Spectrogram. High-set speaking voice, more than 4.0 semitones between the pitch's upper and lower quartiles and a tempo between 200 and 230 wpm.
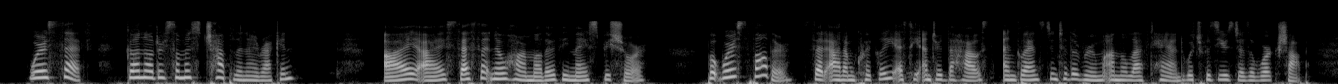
Yes: high, 215 Hz; average, 4.5 semitones; fast, 205 wpm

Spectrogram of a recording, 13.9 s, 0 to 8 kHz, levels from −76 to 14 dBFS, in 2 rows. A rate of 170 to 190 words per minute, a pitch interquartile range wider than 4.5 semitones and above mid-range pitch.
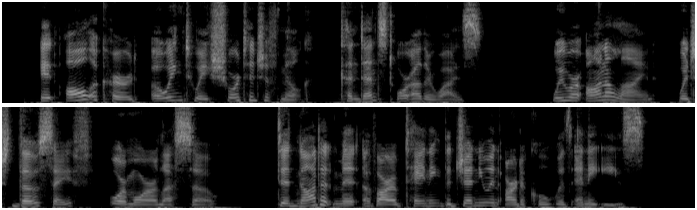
Yes: average, 175 wpm; average, 5.1 semitones; high, 200 Hz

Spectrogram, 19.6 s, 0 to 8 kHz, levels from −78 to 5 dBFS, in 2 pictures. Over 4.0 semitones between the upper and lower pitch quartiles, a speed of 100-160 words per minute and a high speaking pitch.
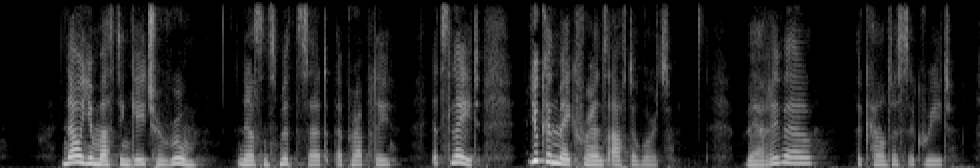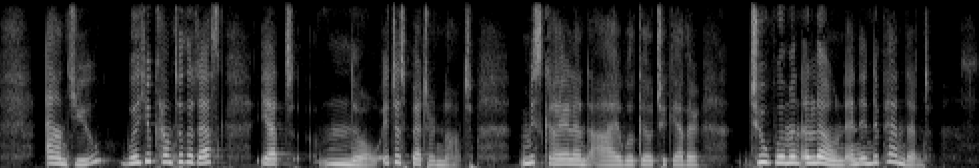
Yes: average, 5.3 semitones; average, 145 wpm; high, 230 Hz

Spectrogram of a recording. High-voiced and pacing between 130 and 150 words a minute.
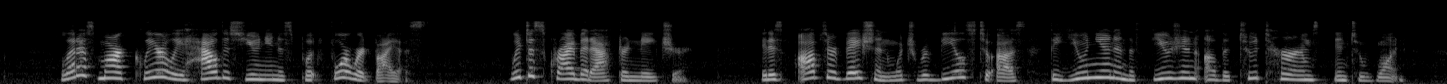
Yes: high, 235 Hz; average, 145 wpm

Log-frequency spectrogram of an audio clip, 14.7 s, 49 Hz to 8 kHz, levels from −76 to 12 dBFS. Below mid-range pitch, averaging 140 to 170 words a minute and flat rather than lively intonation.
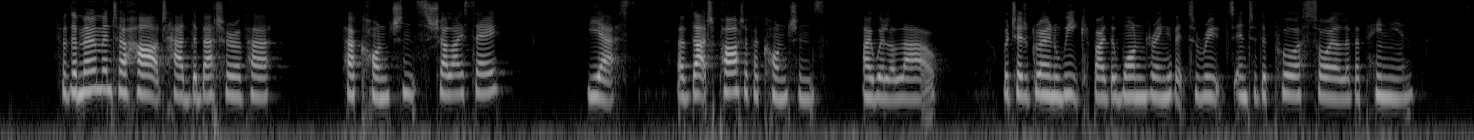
No: high, 245 Hz; average, 165 wpm; narrow, 1.8 semitones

